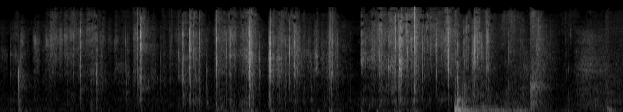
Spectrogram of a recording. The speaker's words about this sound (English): Oh, you gave me a nice fat euro. Sweet. I'm going to have to peel this off somehow.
